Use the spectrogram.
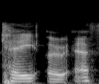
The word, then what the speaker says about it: cough: difficult word in English so that kof is the pronunciation I have got a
